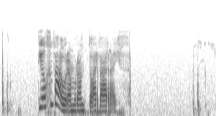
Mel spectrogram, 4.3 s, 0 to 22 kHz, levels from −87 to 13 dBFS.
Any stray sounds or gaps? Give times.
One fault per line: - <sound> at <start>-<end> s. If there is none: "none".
none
